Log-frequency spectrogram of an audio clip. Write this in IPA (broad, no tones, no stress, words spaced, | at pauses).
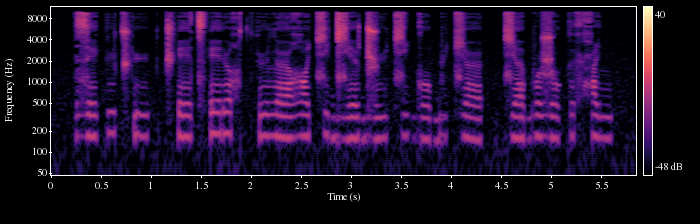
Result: zekyt͡ʃʼy | t͡ʃʼet͡sʼeɾʉχt͡sʼʉ lœʁɔt͡ɕə d͡ʑe ɖ͡ʐyt͡ɕi ɡobyt͡ɕœ | t͡ɕɜbo ʐokəxħin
